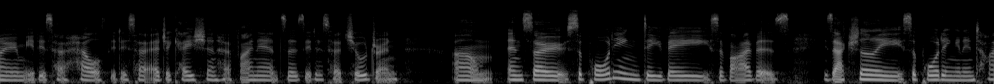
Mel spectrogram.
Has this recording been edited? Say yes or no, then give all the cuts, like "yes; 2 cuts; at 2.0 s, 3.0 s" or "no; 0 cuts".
no; 0 cuts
